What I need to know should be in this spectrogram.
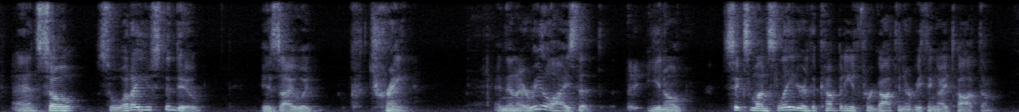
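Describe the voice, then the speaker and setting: With a Canadian accent, a man of medium pitch speaks in a somewhat breathy voice with lively intonation and long, frequent pauses. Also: moderate pace. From Canada. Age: 60s. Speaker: sales management consultant. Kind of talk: podcast interview. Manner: hesitant, with frequent restarts.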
